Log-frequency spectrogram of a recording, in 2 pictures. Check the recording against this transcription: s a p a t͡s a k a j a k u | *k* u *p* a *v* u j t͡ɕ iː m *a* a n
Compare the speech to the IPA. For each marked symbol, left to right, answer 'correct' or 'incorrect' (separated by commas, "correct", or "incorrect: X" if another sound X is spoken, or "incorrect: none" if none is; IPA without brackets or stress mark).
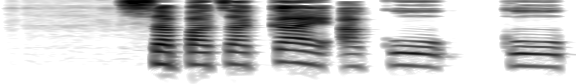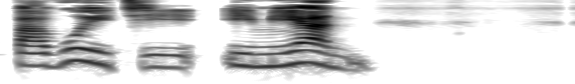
correct, correct, correct, incorrect: i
